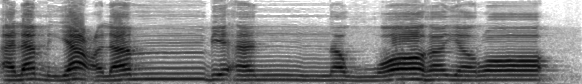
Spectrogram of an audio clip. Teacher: after the mim sakin is ba, so we will do light nasal sound ikhfa shafawi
